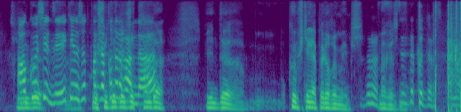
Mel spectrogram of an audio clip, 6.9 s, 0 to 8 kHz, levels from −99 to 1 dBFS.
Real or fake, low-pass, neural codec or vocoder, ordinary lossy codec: fake; none; codec, 16 kHz, 6 kbps, DAC; none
